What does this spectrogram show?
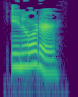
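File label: "in order", British English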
